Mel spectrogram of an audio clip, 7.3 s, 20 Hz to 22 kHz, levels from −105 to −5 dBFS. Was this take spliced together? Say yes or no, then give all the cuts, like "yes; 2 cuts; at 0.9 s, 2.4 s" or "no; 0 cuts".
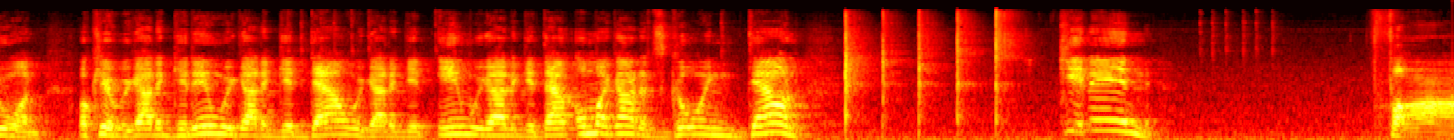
no; 0 cuts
